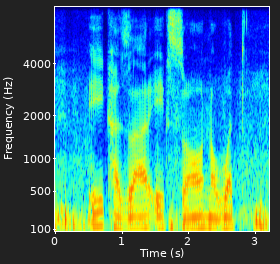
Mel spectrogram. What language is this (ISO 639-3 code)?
urd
